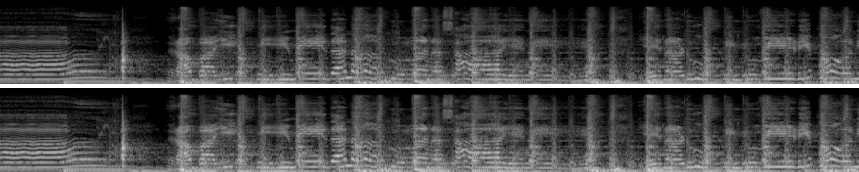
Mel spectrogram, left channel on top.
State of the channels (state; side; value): quieter; left; 3.6 dB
